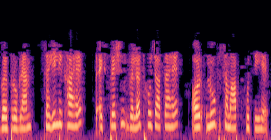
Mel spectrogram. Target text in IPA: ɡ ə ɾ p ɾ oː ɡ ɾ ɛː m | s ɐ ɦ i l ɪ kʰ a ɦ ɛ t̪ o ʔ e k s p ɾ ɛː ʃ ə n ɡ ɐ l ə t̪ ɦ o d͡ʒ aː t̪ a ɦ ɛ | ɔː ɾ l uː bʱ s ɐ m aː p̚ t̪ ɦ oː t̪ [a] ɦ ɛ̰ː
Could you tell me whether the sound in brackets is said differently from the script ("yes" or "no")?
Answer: yes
